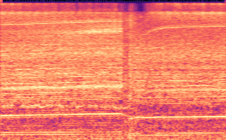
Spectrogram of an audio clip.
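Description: A race car engine in Gran Turismo online racing drones at steady high revs, loud and close. It dips for a moment during a quick shift, then carries on with a continuous tonal whine and no voices.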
